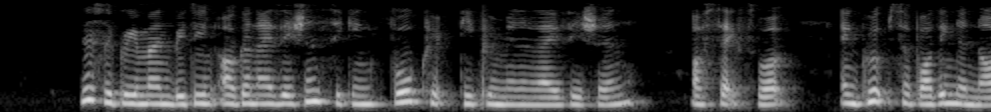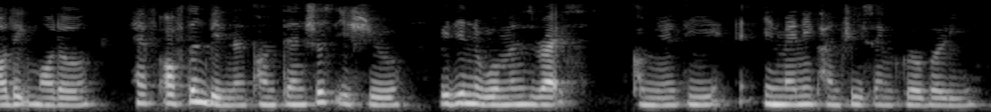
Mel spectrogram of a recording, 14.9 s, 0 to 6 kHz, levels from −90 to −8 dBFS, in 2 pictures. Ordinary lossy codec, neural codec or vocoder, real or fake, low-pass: none; none; real; 5.4 kHz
